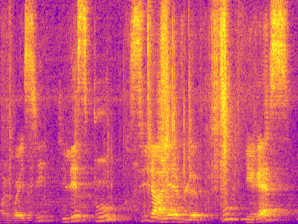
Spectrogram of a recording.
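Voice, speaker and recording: A woman's voice: on the low side, very animated, takes it slowly, a crowd in the background. A woman teacher reading a story to young children and stopping to ask them patient, encouraging questions about sounds and rhymes. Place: classroom with children. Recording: echoey classroom from far off with noise.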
